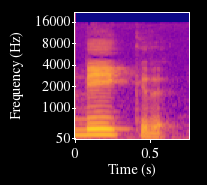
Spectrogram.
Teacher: بکر را ساکن ہوگا وقف کی صورت میں اور باریک پڑھا جائے گا۔ باریک اس لیے پڑھا جائے گا، را ساکن سے پہلے ساکن حرف ہے اور ساکن حرف سے پہلے زیر ہے، اس لیے را ساکن باریک پڑھا جائے گا۔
